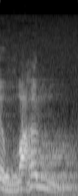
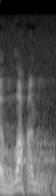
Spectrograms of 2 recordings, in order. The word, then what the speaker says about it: وہن: صرف نوٹ کر لیجئے، وہن، ویسے یہ کہ تلفظ میں وہم جو ہے میم کے ساتھ، یہ چونکہ ہمارے ہاں عام طور پر لفظ استعمال ہوتا ہے، آپ کو مغالطہ نہ ہو، یہ نون کے ساتھ ہے وہن، اور وہن ہی سے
